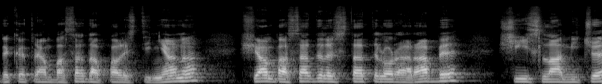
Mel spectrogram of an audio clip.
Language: Romanian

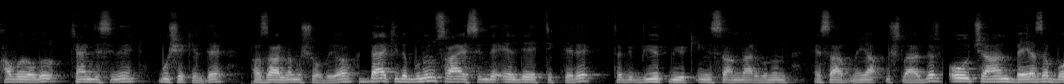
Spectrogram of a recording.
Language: Turkish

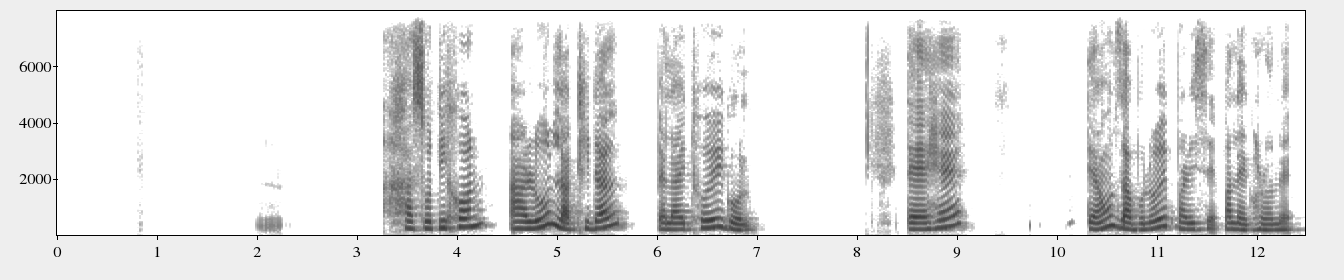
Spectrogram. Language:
Assamese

